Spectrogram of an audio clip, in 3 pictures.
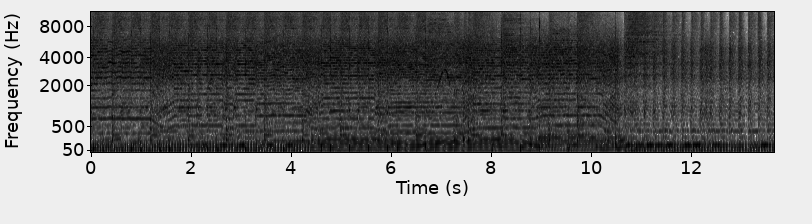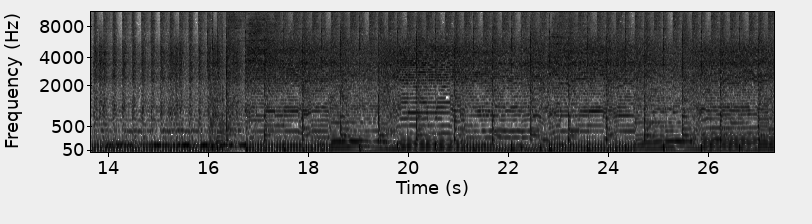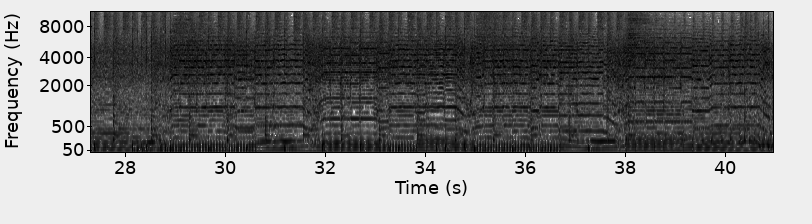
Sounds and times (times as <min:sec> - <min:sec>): Blues: 0:00.0 - 0:40.9.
